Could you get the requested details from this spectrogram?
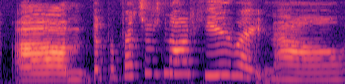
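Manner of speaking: mock old-movie English accent. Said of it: "some kind of fucked up Englishy accent".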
